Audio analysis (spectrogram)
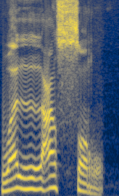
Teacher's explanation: Kemudian berikutnya pada ayat yang pertama, wal asror sadnya itu dialirin dulu jangan langsung wal asr. Kalau wal asr berarti sifat rikh shadnya hilang.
